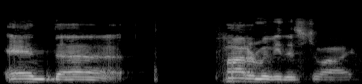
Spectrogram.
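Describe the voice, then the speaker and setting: A man co-hosting a podcast, chatting informally and with firm opinions about films and TV in a gravelly, husky voice. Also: medium pitch, steady tone, slow, a bit bright, rough recording. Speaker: podcast co-host. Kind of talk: casual chat about films and TV.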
